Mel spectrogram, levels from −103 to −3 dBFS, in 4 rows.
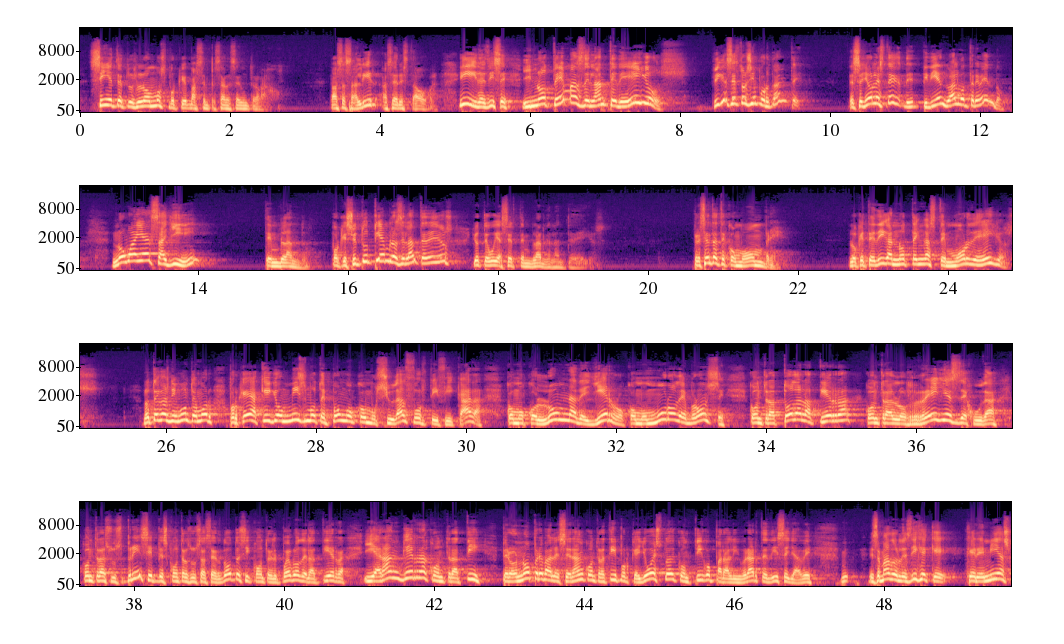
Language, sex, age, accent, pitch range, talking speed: Spanish, male, 50-69, Mexican, 140-235 Hz, 165 wpm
